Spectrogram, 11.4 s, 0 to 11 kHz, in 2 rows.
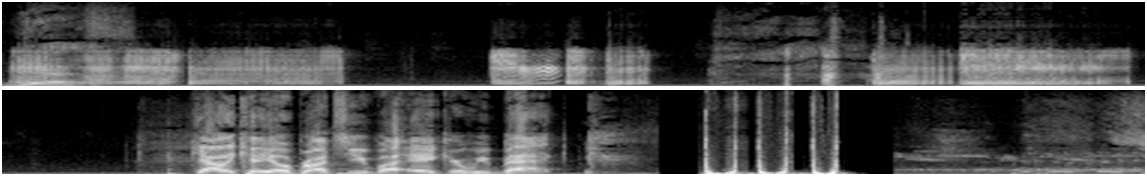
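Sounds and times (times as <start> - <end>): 
speech: 0.0 - 0.7, 6.7 - 8.7
toy fart gun fart sounds: 0.0 - 1.8, 2.4 - 3.3, 4.4 - 5.7.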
